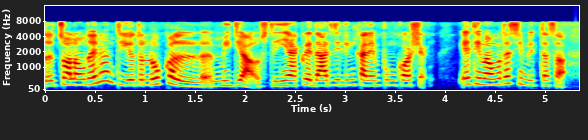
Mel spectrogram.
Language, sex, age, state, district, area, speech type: Nepali, female, 18-30, West Bengal, Darjeeling, rural, spontaneous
